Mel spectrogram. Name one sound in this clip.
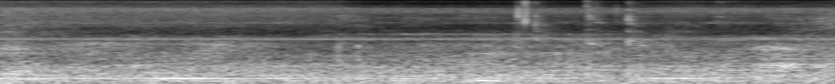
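Liquid pours into a glass.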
